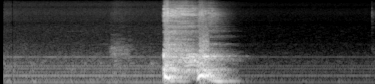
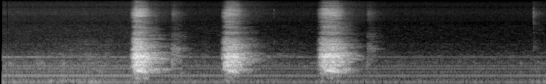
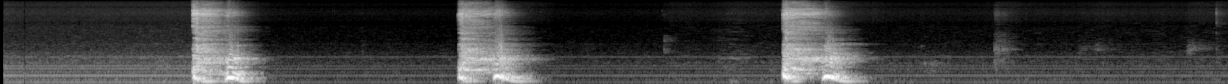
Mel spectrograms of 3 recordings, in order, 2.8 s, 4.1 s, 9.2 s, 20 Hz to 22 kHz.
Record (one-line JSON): {"cough_length": "2.8 s", "cough_amplitude": 32768, "cough_signal_mean_std_ratio": 0.33, "exhalation_length": "4.1 s", "exhalation_amplitude": 32768, "exhalation_signal_mean_std_ratio": 0.3, "three_cough_length": "9.2 s", "three_cough_amplitude": 32768, "three_cough_signal_mean_std_ratio": 0.3, "survey_phase": "beta (2021-08-13 to 2022-03-07)", "age": "45-64", "gender": "Male", "wearing_mask": "No", "symptom_none": true, "smoker_status": "Never smoked", "respiratory_condition_asthma": false, "respiratory_condition_other": false, "recruitment_source": "REACT", "submission_delay": "0 days", "covid_test_result": "Negative", "covid_test_method": "RT-qPCR"}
